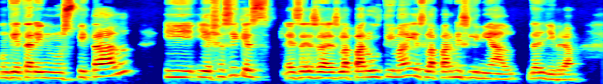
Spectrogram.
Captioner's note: continues speaking in Catalan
